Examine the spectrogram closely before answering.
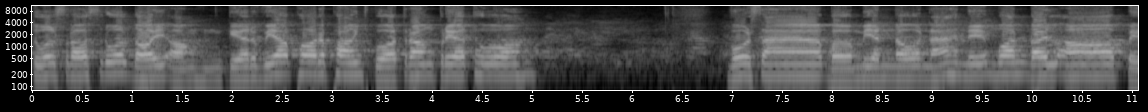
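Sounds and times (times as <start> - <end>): man chanting into a microphone: 0.0 - 5.2, 7.0 - 11.0.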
